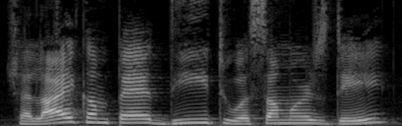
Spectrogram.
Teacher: it follows a Amic pentameter meaning it has five I AMS unstressed stressed pairs per line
